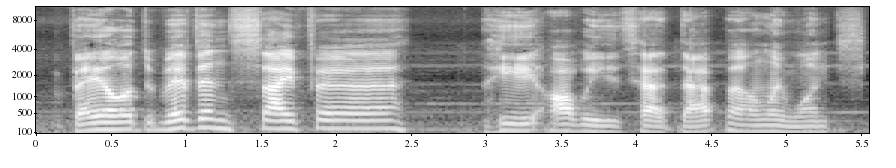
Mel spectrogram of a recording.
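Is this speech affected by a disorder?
Yes: cerebral palsy; affects speech.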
